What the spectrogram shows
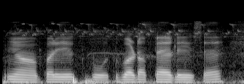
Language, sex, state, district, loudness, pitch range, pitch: Hindi, male, Uttar Pradesh, Shamli, -17 LUFS, 110-115 Hz, 110 Hz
